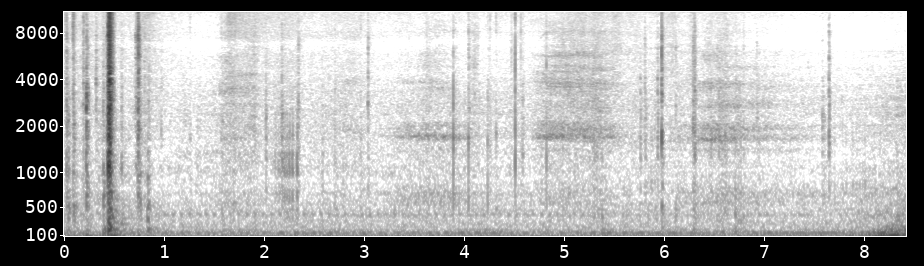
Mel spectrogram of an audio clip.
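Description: Volvo 940 engine idling steadily, heard from inside the cabin, with a sharp click about half a second in. The low rumble grows louder near the end.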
